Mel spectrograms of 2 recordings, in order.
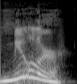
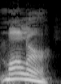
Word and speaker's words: Mueller: the Democratic Party anyhow the proper pronunciation of that name is Mueller not Muller so Mueller versus Trump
